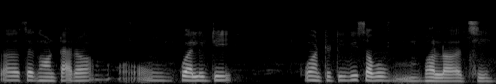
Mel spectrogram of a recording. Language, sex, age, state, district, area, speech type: Odia, female, 18-30, Odisha, Kendrapara, urban, spontaneous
